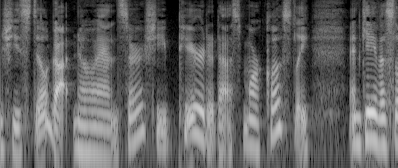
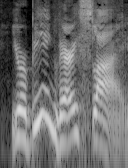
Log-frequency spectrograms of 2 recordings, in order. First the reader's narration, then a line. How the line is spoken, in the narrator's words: she snapped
